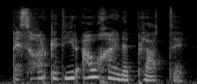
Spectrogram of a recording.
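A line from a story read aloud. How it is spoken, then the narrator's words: Whispered. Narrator (German): wisperte sie ihrem Bruder zu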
